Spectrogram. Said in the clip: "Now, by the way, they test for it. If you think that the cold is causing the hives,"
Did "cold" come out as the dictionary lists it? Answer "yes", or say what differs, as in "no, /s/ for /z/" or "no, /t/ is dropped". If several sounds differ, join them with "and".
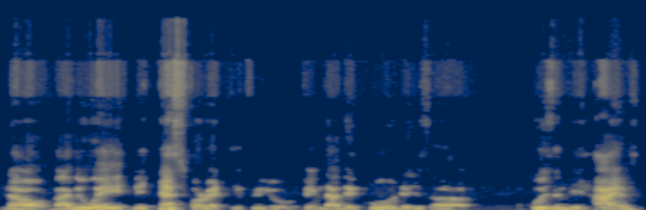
no, /l/ is dropped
